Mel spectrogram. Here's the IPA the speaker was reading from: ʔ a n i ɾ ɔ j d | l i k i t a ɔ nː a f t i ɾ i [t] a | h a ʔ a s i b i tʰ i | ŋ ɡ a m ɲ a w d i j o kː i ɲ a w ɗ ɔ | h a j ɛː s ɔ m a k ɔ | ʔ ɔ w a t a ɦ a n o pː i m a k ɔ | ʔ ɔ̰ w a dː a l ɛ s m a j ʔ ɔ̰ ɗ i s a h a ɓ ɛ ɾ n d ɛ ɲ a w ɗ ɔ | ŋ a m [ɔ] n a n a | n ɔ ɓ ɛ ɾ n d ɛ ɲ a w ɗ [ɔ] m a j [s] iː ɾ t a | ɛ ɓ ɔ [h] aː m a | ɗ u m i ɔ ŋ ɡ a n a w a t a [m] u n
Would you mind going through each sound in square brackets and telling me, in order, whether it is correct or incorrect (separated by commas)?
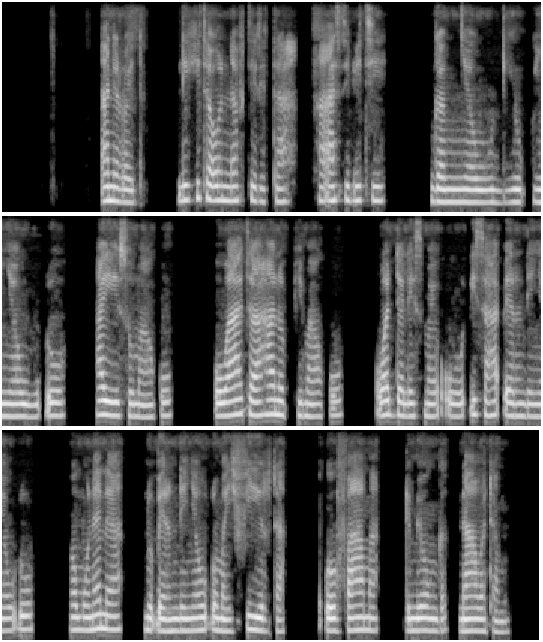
correct, correct, correct, incorrect, incorrect, correct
